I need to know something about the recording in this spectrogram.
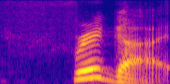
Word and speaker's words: Frigga: it because isn't that her name is frail but i heard fraga too so i don't know uh oh frigga is her name okay uh frigga is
